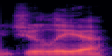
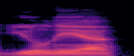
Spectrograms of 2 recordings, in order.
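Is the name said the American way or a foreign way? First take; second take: American; foreign. First: The name is said with an American pronunciation. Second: The name is said with a foreign pronunciation. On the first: This is how Americans say it. "I'm going to say Julia because that's how we pronounce it" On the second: This is how the singer's own language says it. "I assume you probably pronounce it [name]"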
